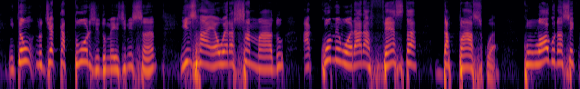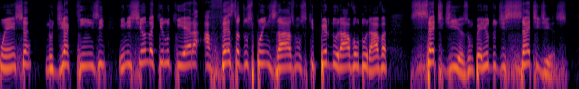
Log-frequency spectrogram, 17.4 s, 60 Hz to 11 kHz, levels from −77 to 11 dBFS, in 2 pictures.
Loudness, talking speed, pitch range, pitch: -25 LUFS, 150 wpm, 200-265 Hz, 235 Hz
